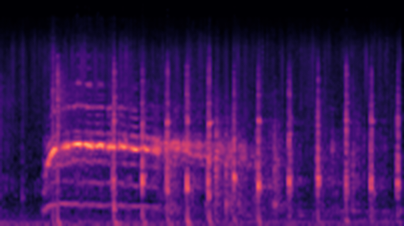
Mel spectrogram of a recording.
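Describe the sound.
A horse named Leona gives a long, high whinny, then hooves clip-clop in a steady rhythm as she sets off pulling a buggy with a market's name painted on its side; many hoof beats continue after the neigh fades.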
